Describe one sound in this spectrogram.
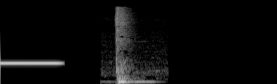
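A pen is set down on paper with a soft tap.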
